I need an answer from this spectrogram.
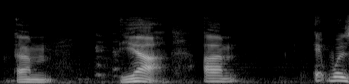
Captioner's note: laughing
